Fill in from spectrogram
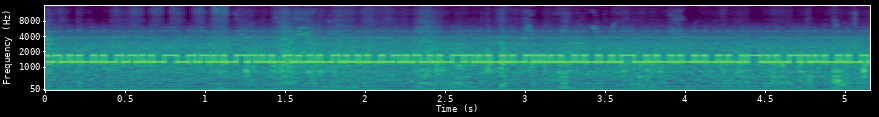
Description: RTTY (50 baud, 450 Hz shift), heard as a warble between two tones, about 1500 Hz centre, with radio static and kitchen noise. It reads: … 0072 4193 …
